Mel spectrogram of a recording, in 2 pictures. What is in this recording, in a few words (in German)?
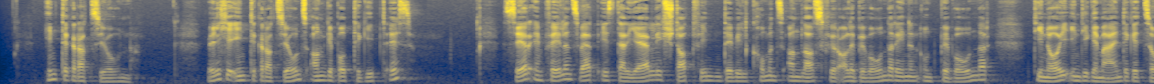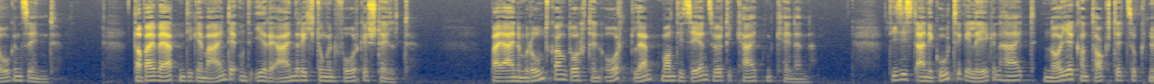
Erstinformation Audio Deutsch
